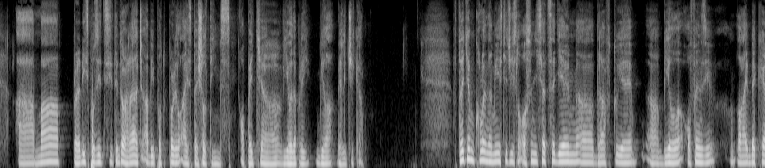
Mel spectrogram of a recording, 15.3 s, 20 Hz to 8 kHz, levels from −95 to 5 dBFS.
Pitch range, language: 115-140 Hz, Slovak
